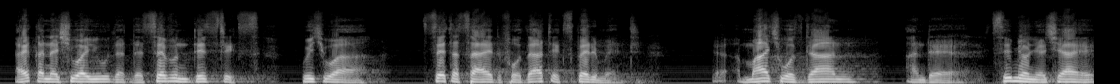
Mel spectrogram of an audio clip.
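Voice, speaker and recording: Very slow speech from a man, with long, frequent pauses, ordinary pitch variation and music in the background. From Kenya. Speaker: retired civil servant. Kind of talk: eulogy. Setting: church memorial service. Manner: formal, hesitant with fillers. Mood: solemn, respectful. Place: hall. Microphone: podium.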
